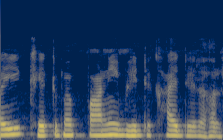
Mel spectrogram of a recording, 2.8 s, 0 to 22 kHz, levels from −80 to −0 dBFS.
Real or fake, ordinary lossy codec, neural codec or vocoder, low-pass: real; none; none; 7.2 kHz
